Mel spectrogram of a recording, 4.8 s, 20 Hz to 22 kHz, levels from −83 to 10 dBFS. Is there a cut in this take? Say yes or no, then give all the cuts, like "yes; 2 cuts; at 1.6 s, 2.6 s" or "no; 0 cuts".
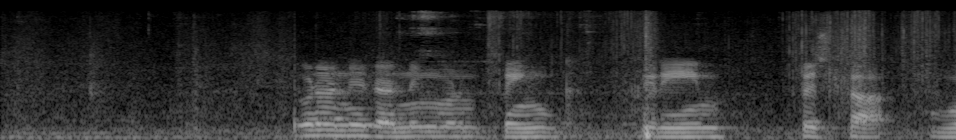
yes; 1 cut; at 1.5 s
